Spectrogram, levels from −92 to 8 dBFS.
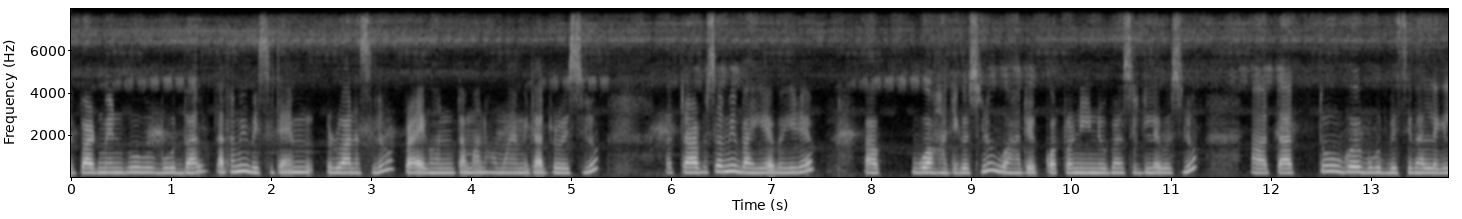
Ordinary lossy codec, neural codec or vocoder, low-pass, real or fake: none; none; none; real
